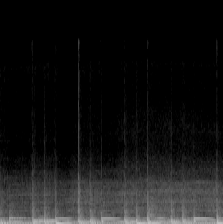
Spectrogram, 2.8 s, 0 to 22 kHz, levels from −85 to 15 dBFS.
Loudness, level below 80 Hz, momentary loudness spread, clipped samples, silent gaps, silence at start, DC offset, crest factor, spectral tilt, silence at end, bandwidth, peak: -20 LUFS; -24 dBFS; 6 LU; under 0.1%; none; 0 s; under 0.1%; 12 dB; -10 dB/octave; 0 s; 5.8 kHz; -6 dBFS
